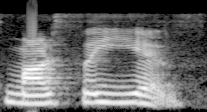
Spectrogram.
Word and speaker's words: Marseillaise: French pronunciation is Marseillaise, which is the national anthem of France.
